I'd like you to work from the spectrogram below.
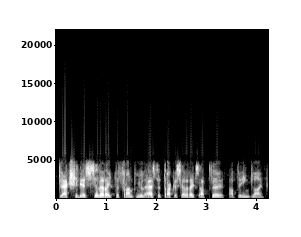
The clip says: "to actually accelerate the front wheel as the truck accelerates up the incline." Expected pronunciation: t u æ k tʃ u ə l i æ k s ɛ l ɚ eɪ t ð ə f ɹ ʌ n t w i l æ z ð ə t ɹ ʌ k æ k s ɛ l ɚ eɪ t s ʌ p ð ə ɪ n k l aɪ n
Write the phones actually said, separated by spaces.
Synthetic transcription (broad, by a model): t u æ k tʃ u ə l i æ s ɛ l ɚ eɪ t ð ə f ɹ ʌ n t w i l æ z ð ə t ɹ ʌ k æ s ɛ l ɚ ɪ t s ʌ p ð ə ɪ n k l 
